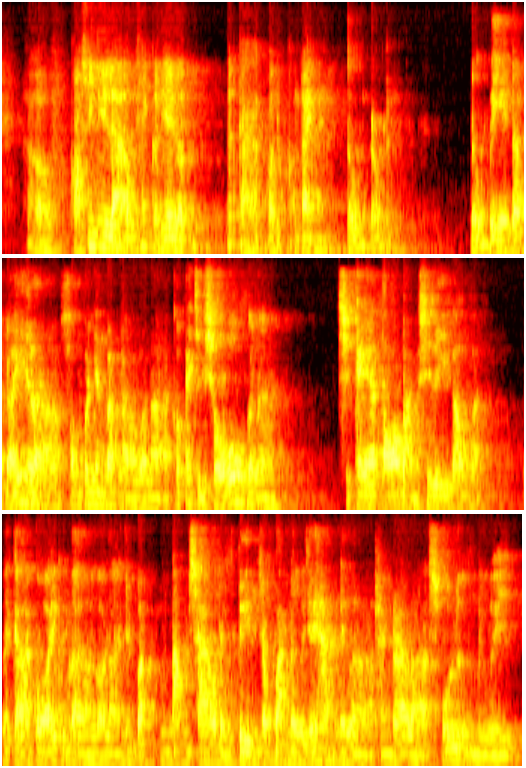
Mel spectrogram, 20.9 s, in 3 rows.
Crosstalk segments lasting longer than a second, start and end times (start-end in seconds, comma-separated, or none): none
